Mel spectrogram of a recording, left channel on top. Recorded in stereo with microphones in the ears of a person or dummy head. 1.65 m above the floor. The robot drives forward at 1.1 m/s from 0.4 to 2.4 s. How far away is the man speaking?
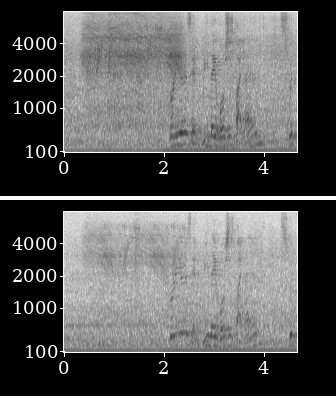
About 3 m.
